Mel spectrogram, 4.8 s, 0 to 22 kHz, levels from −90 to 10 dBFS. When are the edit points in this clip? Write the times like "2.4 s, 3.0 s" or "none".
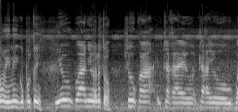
none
